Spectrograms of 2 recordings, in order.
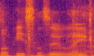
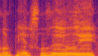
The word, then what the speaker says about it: lapis lazuli: I know everyone has their own pronunciation of that. Some people call it lupus, lapis, lapis. My pronunciation is lapis lazuli.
